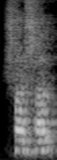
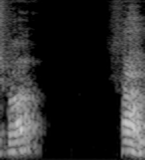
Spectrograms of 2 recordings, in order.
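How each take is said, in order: First: Said in the usual way. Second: শ্মশান as 'shɔ... shan', silent m; very slow শ্মশান with sh in both halves; syllable by syllable. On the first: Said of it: "ময়ের উচ্চারণ হয় না". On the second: Shown as a demonstration. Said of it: "উচ্চারণ হচ্ছে তালব্য স". (শ... শান, ম ছাড়া ধীরে)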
